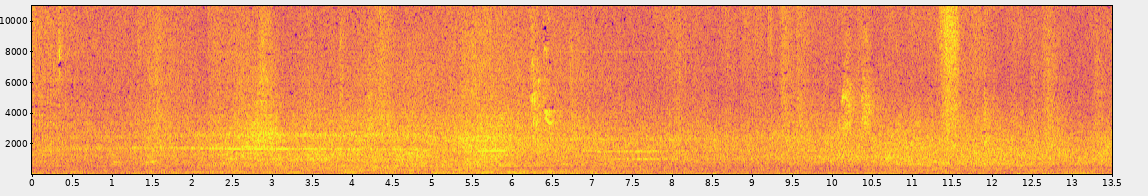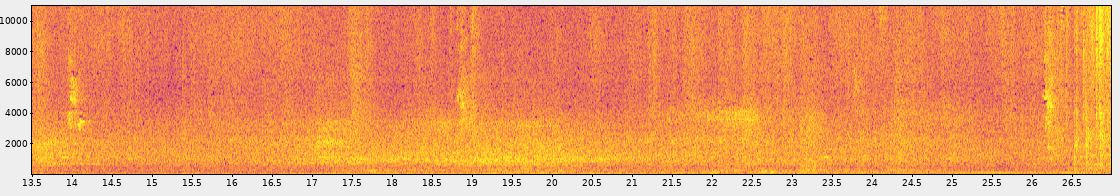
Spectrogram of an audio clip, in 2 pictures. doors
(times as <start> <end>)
26.1 26.9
